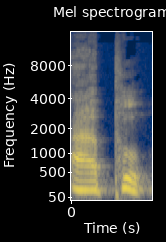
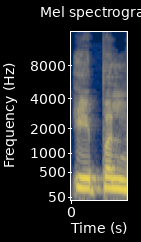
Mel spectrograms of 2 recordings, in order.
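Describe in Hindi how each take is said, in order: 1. p की ध्वनि के साथ हवा का एक फूंक जैसा झटका निकलता है। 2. p की ध्वनि नरम है, इसमें हवा का झटका नहीं है। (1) "और पी एप्पल का ब्लास्ट हो जाएगा" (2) "एप्पल नहीं"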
